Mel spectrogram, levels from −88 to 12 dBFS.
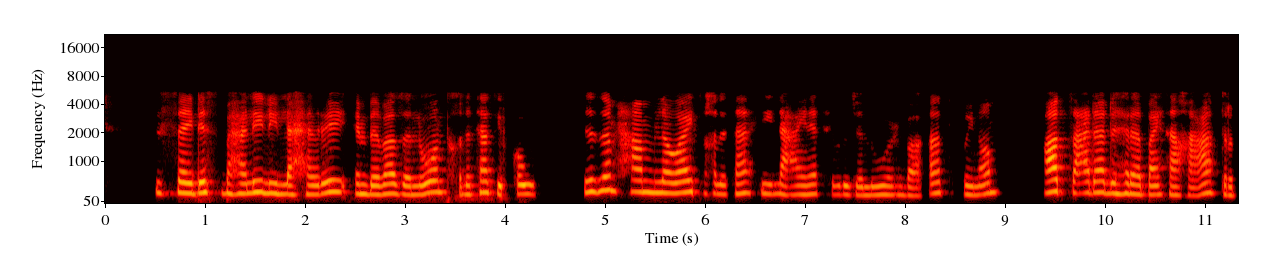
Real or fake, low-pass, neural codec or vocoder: fake; 5.4 kHz; codec, 16 kHz, 1 kbps, X-Codec, WavLM features, trained on Multilingual LibriSpeech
